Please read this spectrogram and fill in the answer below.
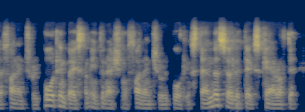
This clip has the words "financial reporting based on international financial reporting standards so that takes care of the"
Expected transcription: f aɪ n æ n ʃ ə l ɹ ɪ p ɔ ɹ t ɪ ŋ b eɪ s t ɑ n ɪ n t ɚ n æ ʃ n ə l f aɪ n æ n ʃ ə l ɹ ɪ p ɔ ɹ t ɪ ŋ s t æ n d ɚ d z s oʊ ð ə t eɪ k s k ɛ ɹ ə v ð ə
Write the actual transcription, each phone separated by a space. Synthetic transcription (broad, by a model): f aɪ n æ n ʃ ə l ɹ ɪ p ɔ ɹ t ɪ ŋ b eɪ s t n ɪ n t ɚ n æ ʃ n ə l f aɪ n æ n ʃ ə l ɹ ɪ p ɔ ɹ t ɪ ŋ s t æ n d ɚ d s oʊ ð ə t eɪ k s k ɛ ɹ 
